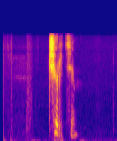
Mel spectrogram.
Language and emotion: Russian, angry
